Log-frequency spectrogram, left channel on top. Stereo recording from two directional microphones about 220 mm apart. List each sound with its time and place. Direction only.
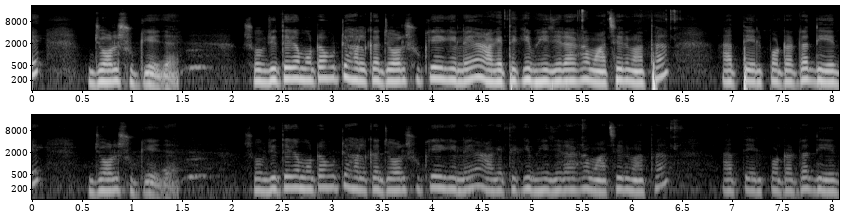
0.6 s speech: 30° left (ahead or behind)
